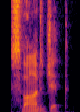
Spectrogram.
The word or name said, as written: स्वार्जित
